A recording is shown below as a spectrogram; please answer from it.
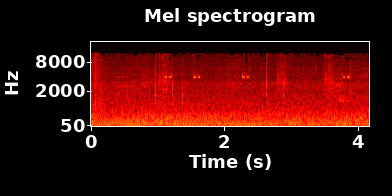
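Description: Faint, scattered camera shutter clicks with a few short high beeps, over low hall background noise.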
